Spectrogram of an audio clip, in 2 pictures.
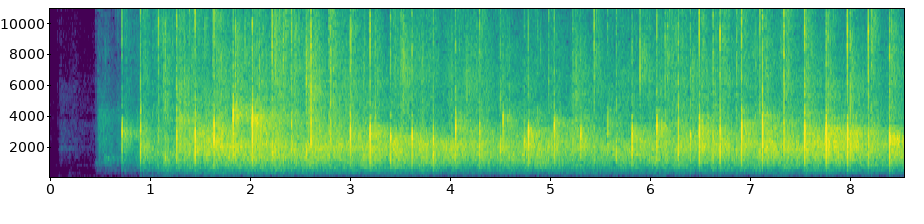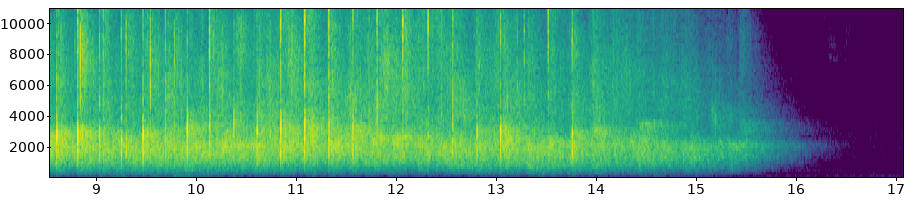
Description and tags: Polite applause from a small audience at a classical recital. Lots of natural reverb.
